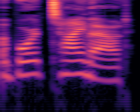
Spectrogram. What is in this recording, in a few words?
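English Abort Timeout; EFI Audio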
